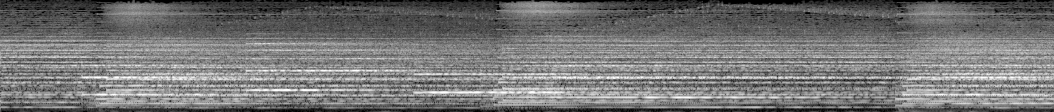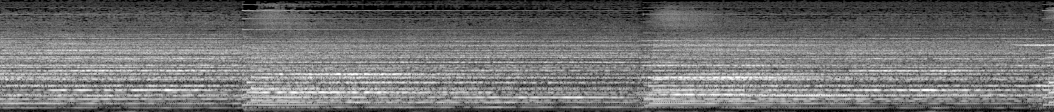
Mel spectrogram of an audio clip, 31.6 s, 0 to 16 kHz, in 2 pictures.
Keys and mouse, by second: 3.2 typing, 3.7-5.5 drag, 5.7 click, 6.1 click, 6.9 click, 8.3 click, 9.4-10.8 drag, 10.9 typing, 11.3-13.5 drag, 13.9 click, 14.5 typing, 15.3 click, 15.8 click, 16.2-16.9 typing, 16.2 click, 16.5 click, 16.9 click, 17.1 click, 17.4 click, 17.6 click, 18.3 click, 19.2-19.9 typing, 19.4-20.9 drag, 21.4-22.7 drag, 23.4-24.1 typing, 23.9 click, 24.7 click, 25.4-28.5 drag, 28.7 alt+shift+click, 29.4-30.5 alt+drag, 30.5 1, 31.4-31.6 drag.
